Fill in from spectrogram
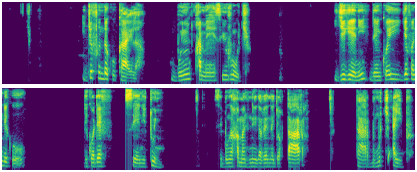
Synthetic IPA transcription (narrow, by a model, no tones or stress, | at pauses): iɟəfɐndɐkukaːjlɐ | buɲxɐmesiɾuːc | ɟiɡeːnidɛŋkɔjɟəfɐndikɔ̰ | dikɔdɛf | sɛːnituɲ | sibuŋɡɐxɐmɐntniɡɐfɛnɐɟɔxtaːr | taːɾbumut͡ʃajp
